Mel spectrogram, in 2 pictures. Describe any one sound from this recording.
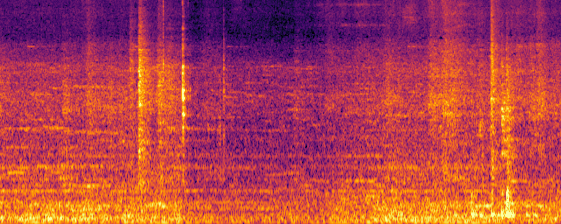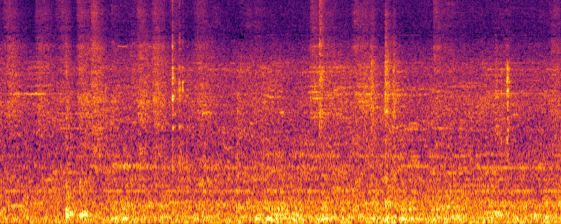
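Metal tongs clink and scrape against a metal tray.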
